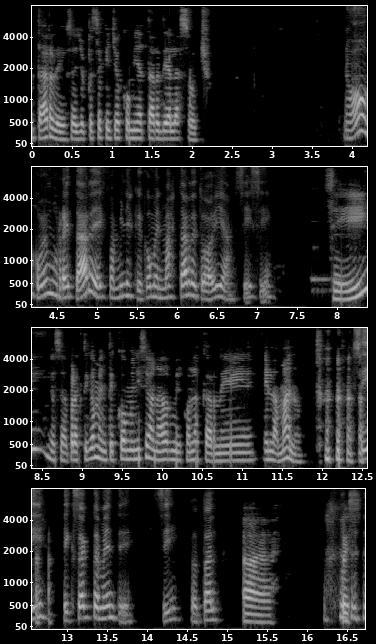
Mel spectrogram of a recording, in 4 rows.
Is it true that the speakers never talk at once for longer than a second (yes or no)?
yes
